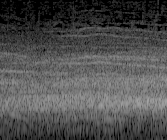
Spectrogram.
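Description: A man shouts loudly on a stage.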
